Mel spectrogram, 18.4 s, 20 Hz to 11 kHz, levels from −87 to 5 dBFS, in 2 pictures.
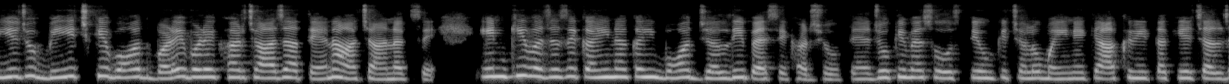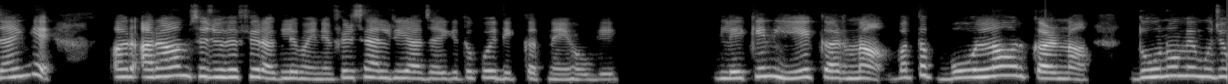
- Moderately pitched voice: No, very high, 270 Hz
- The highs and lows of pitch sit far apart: No, average, 3.8 semitones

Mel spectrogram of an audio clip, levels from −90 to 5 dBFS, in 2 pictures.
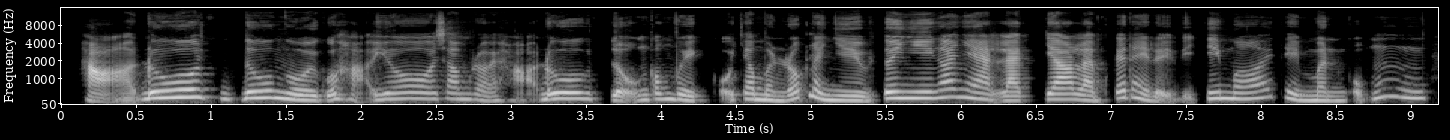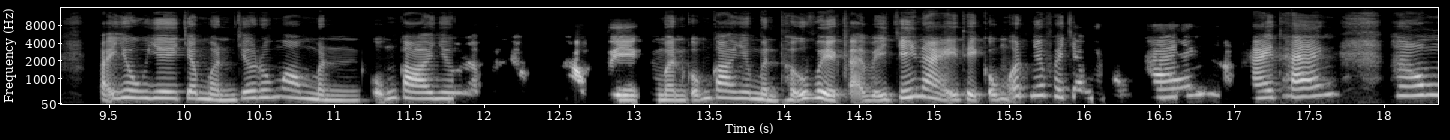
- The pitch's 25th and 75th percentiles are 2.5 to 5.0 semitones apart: No, wide, 5.5 semitones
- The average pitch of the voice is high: Yes, high, 235 Hz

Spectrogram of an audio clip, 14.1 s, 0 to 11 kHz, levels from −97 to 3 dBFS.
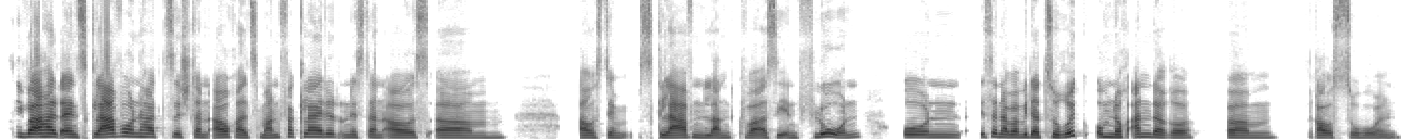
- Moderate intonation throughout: Yes, average, 4.0 semitones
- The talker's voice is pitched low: No, high, 195 Hz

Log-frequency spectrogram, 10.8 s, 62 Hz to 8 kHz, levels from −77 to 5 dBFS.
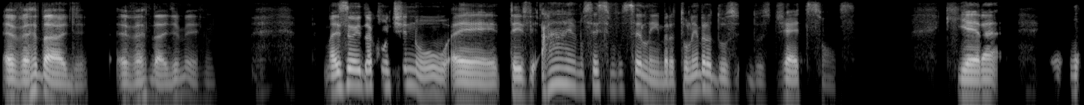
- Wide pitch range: Yes, wide, 7.2 semitones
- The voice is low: Yes, low, 105 Hz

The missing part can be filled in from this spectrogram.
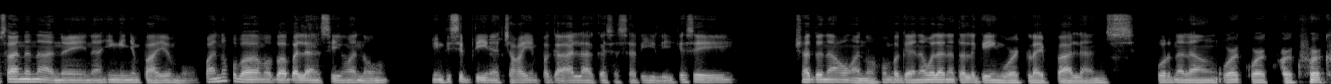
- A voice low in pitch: Yes, low, 100 Hz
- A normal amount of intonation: No, narrow, 2.1 semitones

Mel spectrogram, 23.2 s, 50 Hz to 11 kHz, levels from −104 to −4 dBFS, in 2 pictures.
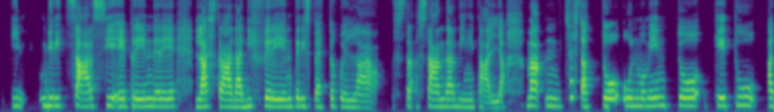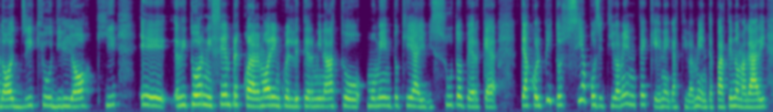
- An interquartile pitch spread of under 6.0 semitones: Yes, narrow, 2.5 semitones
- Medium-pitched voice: No, high, 230 Hz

